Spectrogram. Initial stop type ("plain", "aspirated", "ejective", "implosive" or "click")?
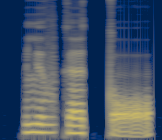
plain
